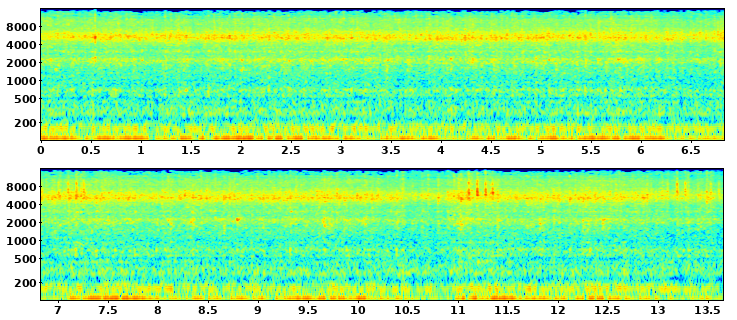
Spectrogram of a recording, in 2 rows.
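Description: Low V8 idle with a lumpy, uneven beat that dips and wavers throughout; rough warm idle, no clear cause heard.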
